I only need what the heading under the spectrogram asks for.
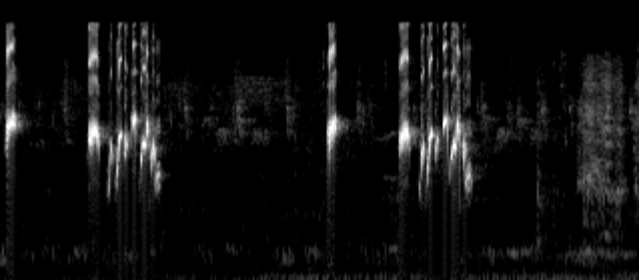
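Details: Red-whiskered bulbul singing in the morning, a recording used for song training: a loud single whistled note, then a quick burst of five or six bright, bubbling notes, repeated after a pause over faint low hum.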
